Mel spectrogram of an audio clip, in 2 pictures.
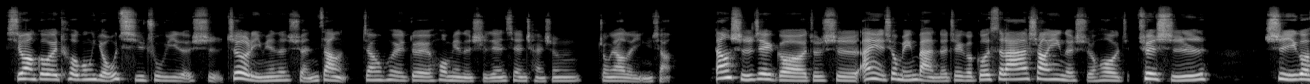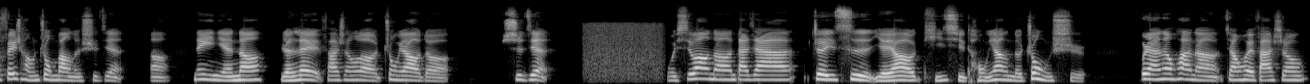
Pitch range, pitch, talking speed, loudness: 180-230 Hz, 200 Hz, 255 characters per minute, -17 LUFS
